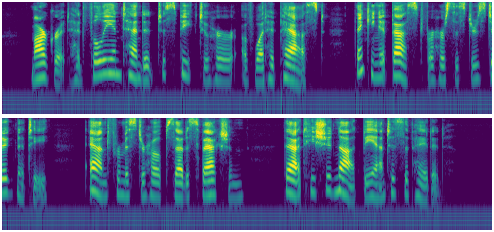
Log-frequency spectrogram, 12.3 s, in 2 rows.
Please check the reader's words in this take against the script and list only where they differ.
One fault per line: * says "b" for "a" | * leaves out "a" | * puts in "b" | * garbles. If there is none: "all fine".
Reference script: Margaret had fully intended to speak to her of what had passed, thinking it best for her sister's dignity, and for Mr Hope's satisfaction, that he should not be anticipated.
all fine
